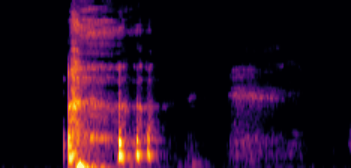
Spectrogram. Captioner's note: laughs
